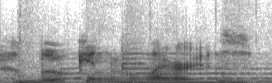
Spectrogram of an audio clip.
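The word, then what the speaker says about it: Lucan Valerius: from Luke and Valerius Luke and pillars not Lucent I was pronouncing that wrong in the entire time Luke and Valerius I have the golden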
